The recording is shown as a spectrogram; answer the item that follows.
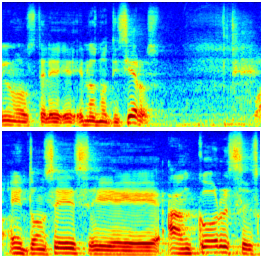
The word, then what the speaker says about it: Anchor: Sí, esta aplicación se dice Anchor, por si no lo pueden encontrar en Anchor, eh, se escribe así. Sí, es que eh, se pronuncia Anchor en inglés eh,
